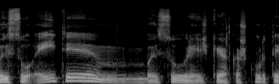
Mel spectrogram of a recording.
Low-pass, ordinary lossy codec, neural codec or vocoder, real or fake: 14.4 kHz; MP3, 96 kbps; vocoder, 44.1 kHz, 128 mel bands every 256 samples, BigVGAN v2; fake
